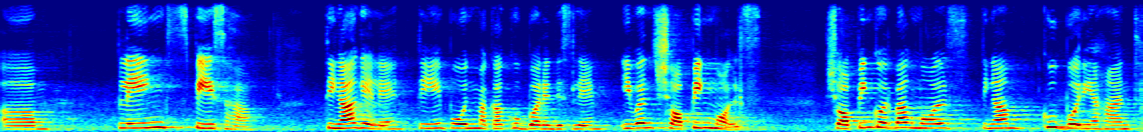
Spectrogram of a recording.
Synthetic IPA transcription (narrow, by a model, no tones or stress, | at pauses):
pleiŋɡspesɦa | t̪iɦãɡelẽt̪ĩẽponm̤akakʰuːbbɔɾẽd̪islẽiʋənɕɔpiŋɡmɔls | ɕɔpiŋɡkɔɾpakmɔlst̪iɦãkʰuːbːoɾiaɦãnt̪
